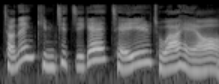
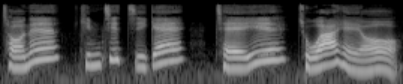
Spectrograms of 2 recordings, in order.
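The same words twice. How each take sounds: First: It is said at a faster pace. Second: It is said at a slower pace.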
